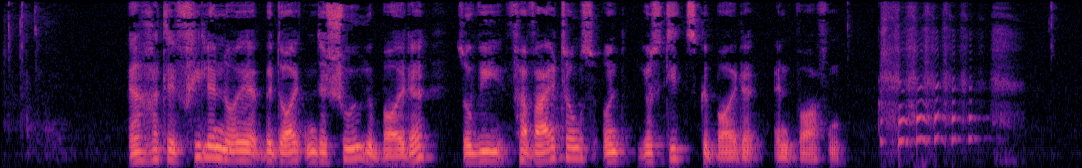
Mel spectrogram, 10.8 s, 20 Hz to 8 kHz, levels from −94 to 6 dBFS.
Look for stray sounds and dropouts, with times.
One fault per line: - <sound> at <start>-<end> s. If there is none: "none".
- laugh at 8.8-10.3 s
